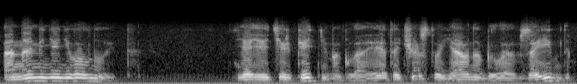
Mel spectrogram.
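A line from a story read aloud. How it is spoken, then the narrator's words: Tired. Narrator (Russian): устало ответила Сара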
